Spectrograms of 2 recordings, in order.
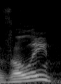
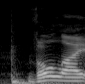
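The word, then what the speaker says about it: Volii: that we can go to volley or it's Voli okay Voli is the proper pronunciation so let's go here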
